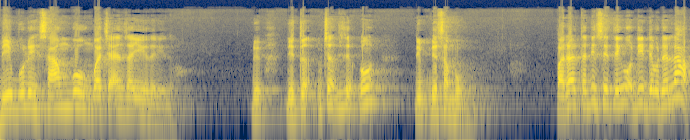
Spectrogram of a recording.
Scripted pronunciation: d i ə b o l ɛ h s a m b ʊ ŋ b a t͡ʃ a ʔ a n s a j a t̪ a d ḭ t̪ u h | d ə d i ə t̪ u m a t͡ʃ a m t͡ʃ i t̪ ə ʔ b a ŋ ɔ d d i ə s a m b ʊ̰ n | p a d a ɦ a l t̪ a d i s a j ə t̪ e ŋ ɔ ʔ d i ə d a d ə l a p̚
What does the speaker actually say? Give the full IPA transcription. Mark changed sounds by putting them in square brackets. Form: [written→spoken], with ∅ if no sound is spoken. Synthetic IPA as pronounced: d i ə b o l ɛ h s a m b ʊ ŋ b a t͡ʃ a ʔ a n s a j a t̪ a d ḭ t̪ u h | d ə d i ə t̪ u m a t͡ʃ a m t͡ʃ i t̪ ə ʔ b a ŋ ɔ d d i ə s a m b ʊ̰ [n→ŋ] | p a d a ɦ a l t̪ a d i s a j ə t̪ e ŋ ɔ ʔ d i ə d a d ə l a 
